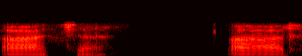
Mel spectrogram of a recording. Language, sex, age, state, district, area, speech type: Bengali, male, 45-60, West Bengal, Dakshin Dinajpur, rural, conversation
